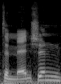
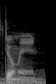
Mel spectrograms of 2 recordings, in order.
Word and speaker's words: Domain: I always want to pronounce that Dimension, but it's Domain.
